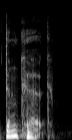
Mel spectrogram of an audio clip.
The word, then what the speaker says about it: Dunkirk: Poetically, there's a part of Nottingham where my grandparents lived called Dunkirk. So spelt and pronounced the same as Dunkirk on the north coast of France, with its historical, its place in history.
